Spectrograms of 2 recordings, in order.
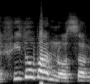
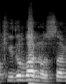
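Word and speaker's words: Guido van Rossum: 아저씨 인데요 어 네덜란드 사람인 에서 원래 내 휘도 반 로섬 이라는 게 발음이 더 봤는데 이탈리 어마 름으로 귀도 거든요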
